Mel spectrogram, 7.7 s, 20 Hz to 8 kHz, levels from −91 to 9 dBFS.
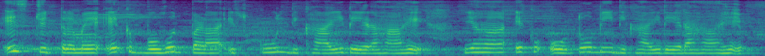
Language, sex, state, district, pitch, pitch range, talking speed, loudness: Hindi, female, Madhya Pradesh, Bhopal, 200 Hz, 185-225 Hz, 150 wpm, -15 LUFS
